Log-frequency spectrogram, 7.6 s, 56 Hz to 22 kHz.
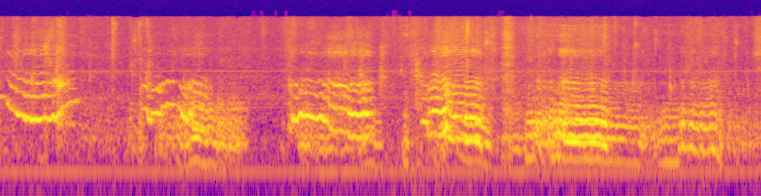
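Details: Bluestem Kennels' 2013 "E" litter of Wirehaired Pointing Griffon puppies, 3.5 weeks old, at their first bird-scent exposure. Soft falling whines come in wavering clusters about once a second, some calls overlapping.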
